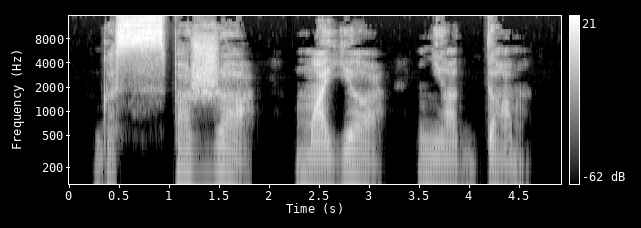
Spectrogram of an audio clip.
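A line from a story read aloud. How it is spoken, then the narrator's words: Angry growl. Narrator (Russian): в рассерженном рычании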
